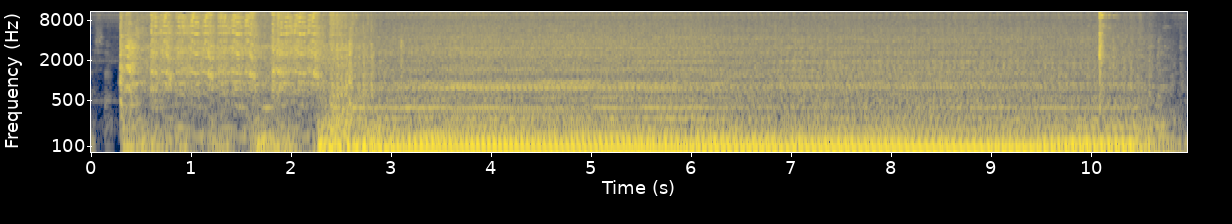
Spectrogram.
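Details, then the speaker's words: 2015-up Honda Pioneer 700 fuel-injected single cylinder, twin spark plugs, cold start before iridium plug upgrade; about two seconds of labouring cranking before catching, then steady low thump; owner suspects small battery in cold. "okay so you can see how that starts i'm not really happy with that you know that actually that battery is so small it kind of puts a hurt on it especially when it's really cold out"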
